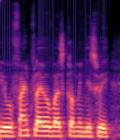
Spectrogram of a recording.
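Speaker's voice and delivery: ordinary delivery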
